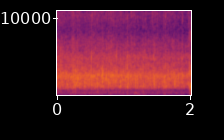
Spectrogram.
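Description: A congregation applauding: a steady, even patter of many hands clapping.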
